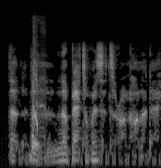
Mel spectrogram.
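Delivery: very quiet, hushed, stammering, stumbling whisper. In a role-play, a character whispers his answer to the players; whisper. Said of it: "he whispers to you".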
